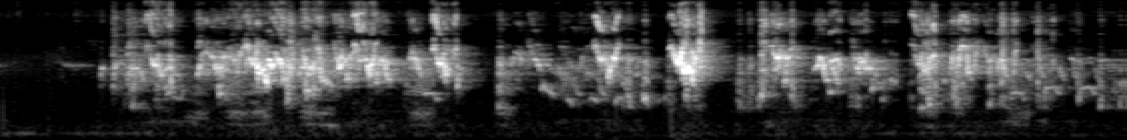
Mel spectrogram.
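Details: Budgies kept as pets give a near-continuous scratchy warble of rapid buzzy and squeaky notes, broken by brief pauses and one louder squeak midway.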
